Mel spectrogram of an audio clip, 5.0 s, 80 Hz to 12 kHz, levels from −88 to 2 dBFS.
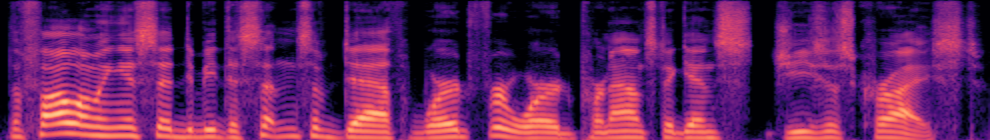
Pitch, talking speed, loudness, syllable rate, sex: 155 Hz, 205 wpm, -18 LUFS, 5.2 syllables/s, male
